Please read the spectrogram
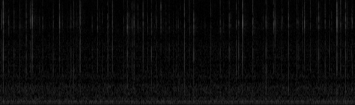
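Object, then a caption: Small cardboard packaging box tapped with long fingernails. Long acrylic nails tap and scratch on a small, hollow black printed cardboard box with a round emblem sticker, held close. Rapid, soft, bright ticks and scratches patter quietly over a steady low hum throughout.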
